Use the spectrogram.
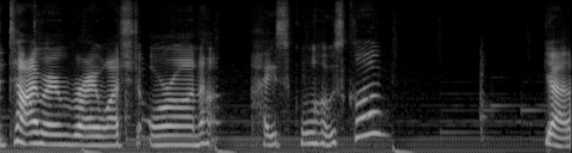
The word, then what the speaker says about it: Ouran: I watched at the time I remember I watched Ouran High School Host Club.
